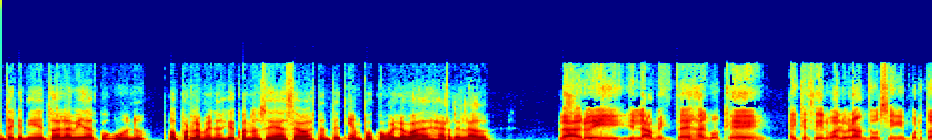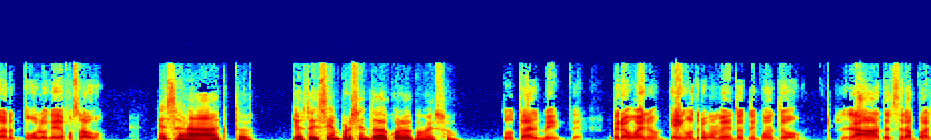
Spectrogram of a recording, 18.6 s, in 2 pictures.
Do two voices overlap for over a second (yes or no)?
no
